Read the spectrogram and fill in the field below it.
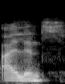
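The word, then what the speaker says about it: islands: আসেন এটা হচ্ছে একটা আইল্যান্ডস that means আইল্যান্ডস আইল্যান্ডস এস টা উচ্চারণিত হবে না এখানে এস উচ্চারিত হবে না ঠিক আছে তাহলে আমরা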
